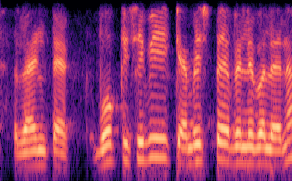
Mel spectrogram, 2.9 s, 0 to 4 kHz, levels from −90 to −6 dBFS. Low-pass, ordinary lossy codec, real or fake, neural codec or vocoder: 3.6 kHz; Opus, 24 kbps; real; none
